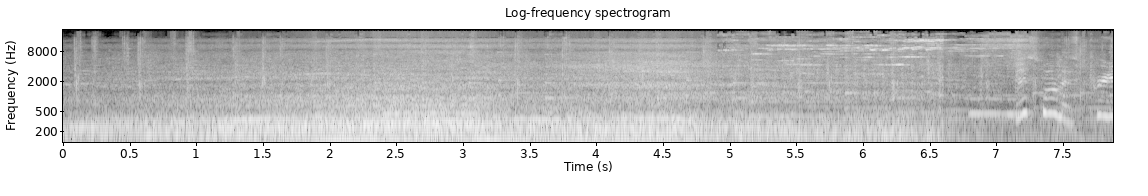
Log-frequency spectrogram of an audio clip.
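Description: A city of Phoenix blue garbage truck hoists an overflowing bin and dumps it, with a loud steady engine roar and hydraulic whine that drops away, then a clatter at the end, while a person talks over it.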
